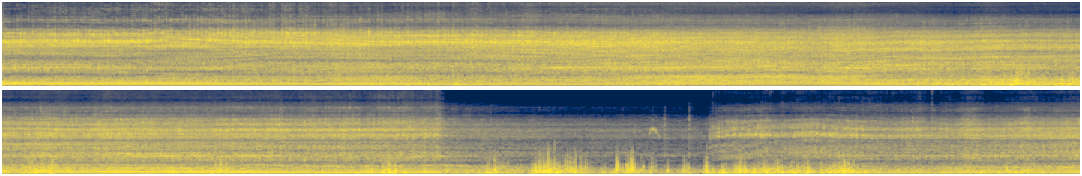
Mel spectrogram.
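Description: A tractor diesel engine chugs steadily nearby.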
